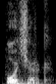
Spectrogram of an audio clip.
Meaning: sketch, essay, feature story
- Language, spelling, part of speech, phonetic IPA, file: Russian, очерк, noun, [ˈot͡ɕɪrk], Ru-очерк.ogg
